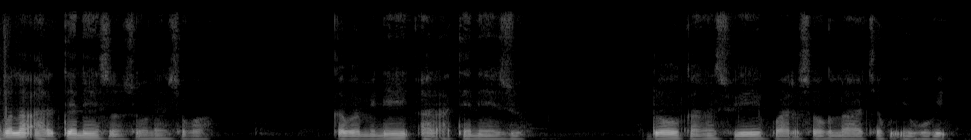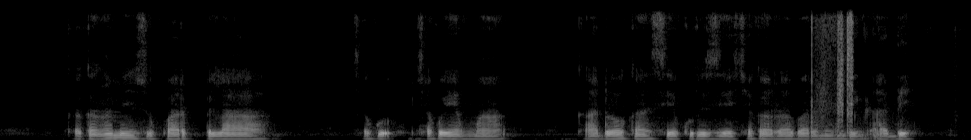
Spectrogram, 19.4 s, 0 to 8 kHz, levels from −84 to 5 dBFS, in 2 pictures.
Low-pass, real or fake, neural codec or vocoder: 7.2 kHz; real; none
